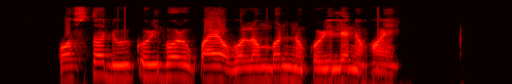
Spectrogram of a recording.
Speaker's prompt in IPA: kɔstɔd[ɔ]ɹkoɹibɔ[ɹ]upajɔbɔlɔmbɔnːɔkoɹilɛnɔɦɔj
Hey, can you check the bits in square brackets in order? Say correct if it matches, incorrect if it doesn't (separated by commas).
incorrect, correct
